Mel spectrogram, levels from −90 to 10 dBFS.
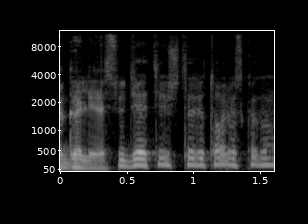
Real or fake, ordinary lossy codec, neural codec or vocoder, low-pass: fake; MP3, 64 kbps; vocoder, 44.1 kHz, 128 mel bands, Pupu-Vocoder; 10.8 kHz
